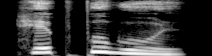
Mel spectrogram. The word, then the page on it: ಹೆಪ್ಪುಗೊಳ್: heppugoḷ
